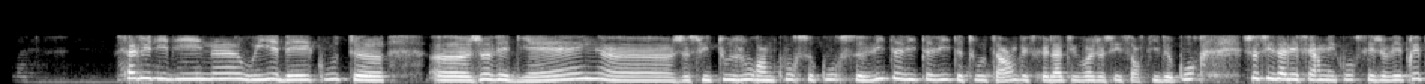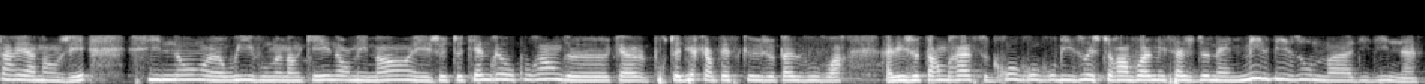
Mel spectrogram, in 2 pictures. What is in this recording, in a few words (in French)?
Message vocal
